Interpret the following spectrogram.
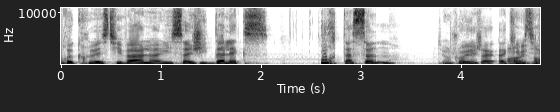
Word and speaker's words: Urtasun: Il s'agit d'Alex Hurtasun. Tu me corriges, Hakim, si je prononce mal.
